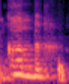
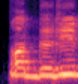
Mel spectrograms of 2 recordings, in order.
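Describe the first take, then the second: First: The word ends on the bare r consonant. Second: The word ends with an added i vowel. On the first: The speaker calls it right. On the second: The speaker calls it wrong. "কদরি না"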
